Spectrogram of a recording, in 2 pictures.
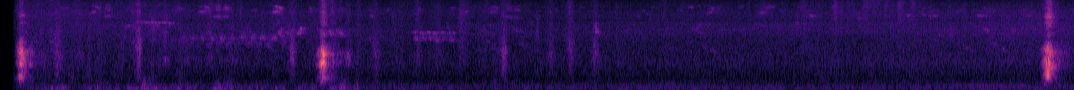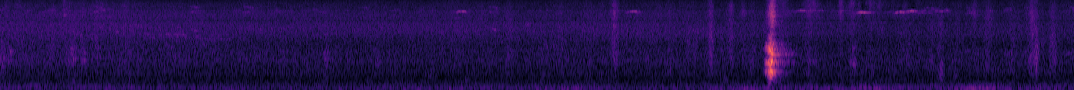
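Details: Odin, a German Shepherd, outdoors in the rain hunting for a squirrel, gives three short, sharp single barks spaced about five to six seconds apart over a steady low wash of rain noise.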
